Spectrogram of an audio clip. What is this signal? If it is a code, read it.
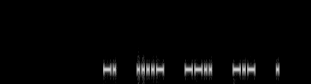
Morse code, heard as a keyed tone, about 53 wpm, spaced as for 29 wpm, 700 Hz. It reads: N4ZKE
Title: USA Call Signs - 5 Characters - 3x Character Spacing - 50wpm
